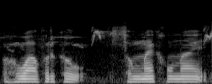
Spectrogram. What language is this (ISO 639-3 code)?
brx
